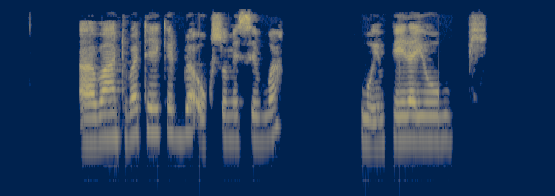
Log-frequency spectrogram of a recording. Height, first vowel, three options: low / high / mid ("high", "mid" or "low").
low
